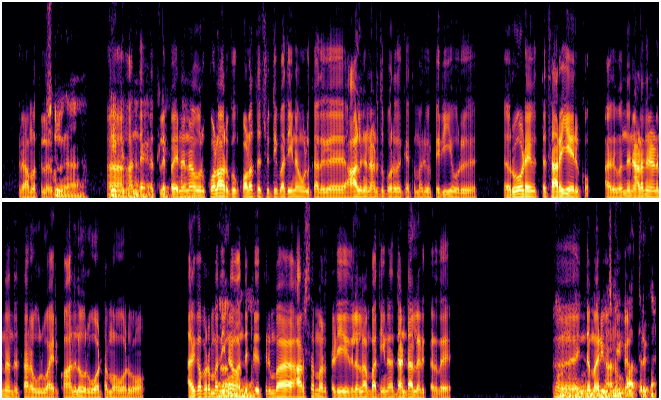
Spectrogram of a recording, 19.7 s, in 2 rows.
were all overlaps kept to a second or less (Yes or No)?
No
